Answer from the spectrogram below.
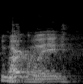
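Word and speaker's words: Mark Waid: Mark Watts. – Wade? – That's how you say it? – Mark Wade.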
